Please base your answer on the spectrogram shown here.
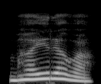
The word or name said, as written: ಭೈರವಿ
